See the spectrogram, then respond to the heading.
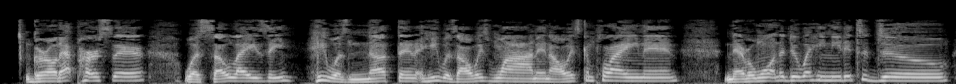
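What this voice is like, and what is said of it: Casual gossipy grocery-store character voice. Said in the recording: “in your grocery store voice”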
